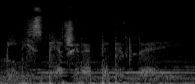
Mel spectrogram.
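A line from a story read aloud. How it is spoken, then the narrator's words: Whispered. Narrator (Italian): La voce dietro di lui sussurrò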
